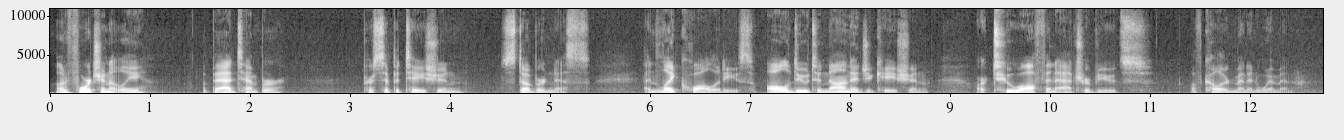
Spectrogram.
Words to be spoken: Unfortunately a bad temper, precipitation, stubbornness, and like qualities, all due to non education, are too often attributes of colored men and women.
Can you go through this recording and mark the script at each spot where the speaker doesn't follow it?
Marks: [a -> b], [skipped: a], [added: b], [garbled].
Unfortunately a bad temper, precipitation, stubbornness, and like qualities, all due to non education, are too often attributes of colored men and women.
